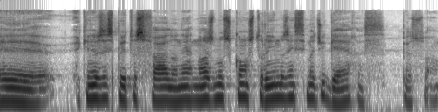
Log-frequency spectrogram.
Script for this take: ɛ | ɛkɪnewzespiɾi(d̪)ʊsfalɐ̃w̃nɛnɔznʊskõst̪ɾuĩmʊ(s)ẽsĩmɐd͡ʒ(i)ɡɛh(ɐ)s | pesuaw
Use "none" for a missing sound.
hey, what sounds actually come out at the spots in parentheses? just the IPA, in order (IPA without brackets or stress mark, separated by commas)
t̪, z, ɪ, ɐ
